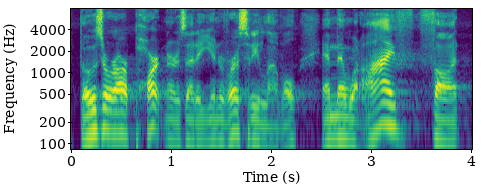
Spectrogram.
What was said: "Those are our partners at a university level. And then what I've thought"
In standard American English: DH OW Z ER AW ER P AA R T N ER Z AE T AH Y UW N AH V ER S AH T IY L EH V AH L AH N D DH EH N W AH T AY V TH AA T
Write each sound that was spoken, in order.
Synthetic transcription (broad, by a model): DH OW Z ER AW ER P AA R T N ER Z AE T AH Y UW N AH V ER S AH T IY L EH V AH L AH N DH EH N W AH T AY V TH AA T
